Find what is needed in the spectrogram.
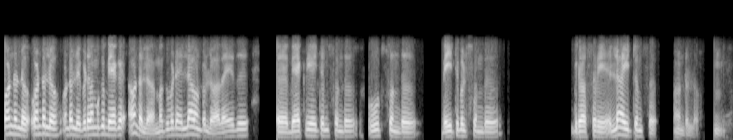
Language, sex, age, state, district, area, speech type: Malayalam, male, 60+, Kerala, Kottayam, urban, conversation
